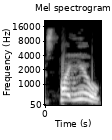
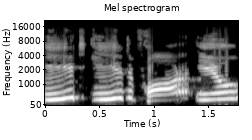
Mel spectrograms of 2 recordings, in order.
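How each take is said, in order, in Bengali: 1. 'It is' কে সংকুচিত করে 'it's' বলা হয়। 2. 'It is' কে দুটি পূর্ণ শব্দ হিসেবে বলা হয়। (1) "এটা তোমার জন্য" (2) "আমরা বাঙালিরা বলবো ইট ইজ"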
